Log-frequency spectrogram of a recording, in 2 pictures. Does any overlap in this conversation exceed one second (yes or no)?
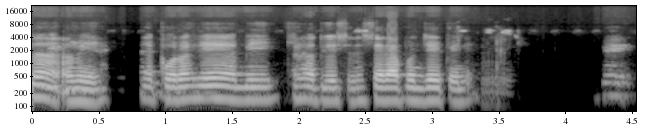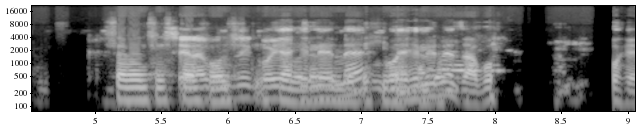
yes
